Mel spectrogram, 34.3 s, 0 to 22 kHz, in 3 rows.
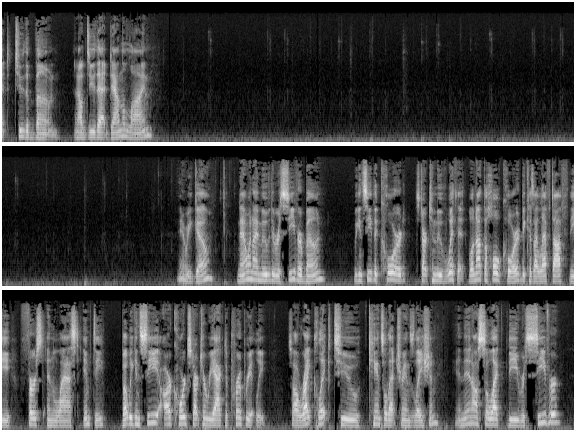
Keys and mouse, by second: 4.1-6.8 drag, 6.1 b, 6.8 b, 7.4 b, 8.4 ctrl+p, 9.8-13.1 drag, 12.2 b, 13.1 ctrl+p, 16.8-18.8 right drag, 17.6 g, 28.9-30.1 right drag, 31.2-32.3 middle drag.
